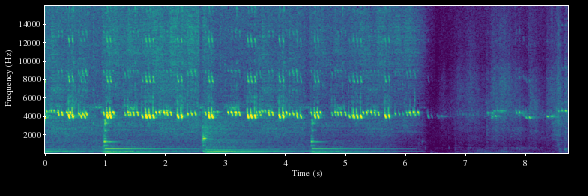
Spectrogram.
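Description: A chorus of male crickets in a colony chirps steadily in overlapping, interlocking polyrhythms, joined by deeper throbbing calls that repeat roughly every two seconds before the sound thins out near the end.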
